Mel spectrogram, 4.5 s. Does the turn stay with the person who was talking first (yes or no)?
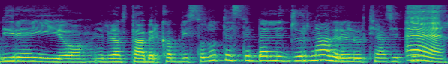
yes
